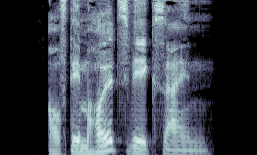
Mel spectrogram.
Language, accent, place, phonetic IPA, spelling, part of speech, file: German, Germany, Berlin, [aʊ̯f deːm ˈhɔlt͡sveːk zaɪ̯n], auf dem Holzweg sein, phrase, De-auf dem Holzweg sein.ogg
- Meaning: 1. to be on the wrong track 2. to be up a blind alley 3. to bark up the wrong tree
